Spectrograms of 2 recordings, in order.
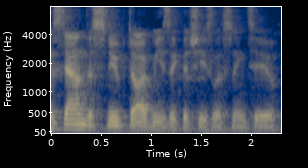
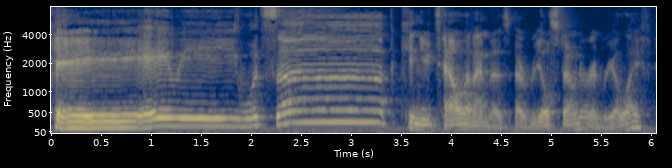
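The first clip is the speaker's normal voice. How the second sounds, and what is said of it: Stoner voice impression. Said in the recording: “I'm doing such a good weed impression”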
